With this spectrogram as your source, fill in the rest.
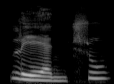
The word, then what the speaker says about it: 脸书: 脸书. Lianzu?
